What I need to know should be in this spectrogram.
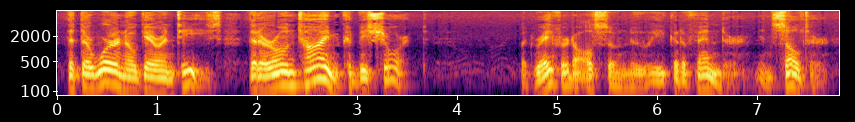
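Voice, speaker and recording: A man narrating an audiobook in an expressive, measured way. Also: lowish voice, husky.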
